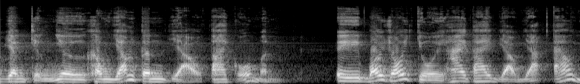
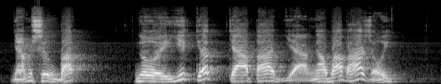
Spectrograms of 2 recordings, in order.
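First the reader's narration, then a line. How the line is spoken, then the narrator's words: Murderous loud shout. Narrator (Vietnamese): Thôi Vân sát quang bừng bừng lớn tiếng quát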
